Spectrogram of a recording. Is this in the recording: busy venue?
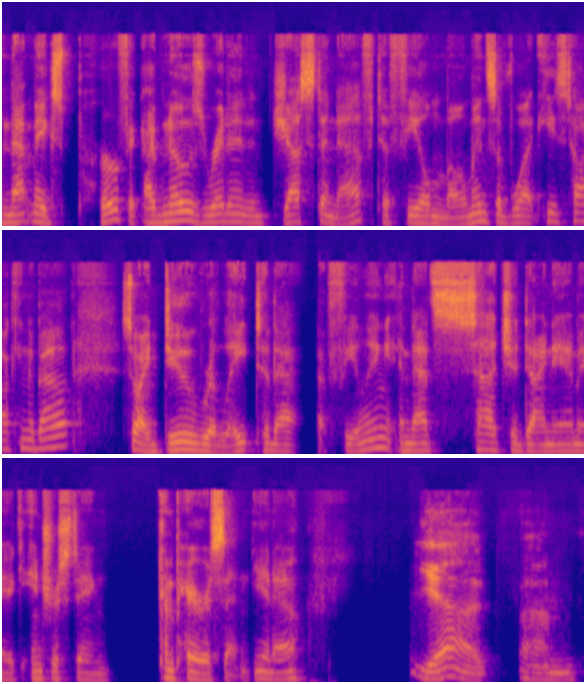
no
